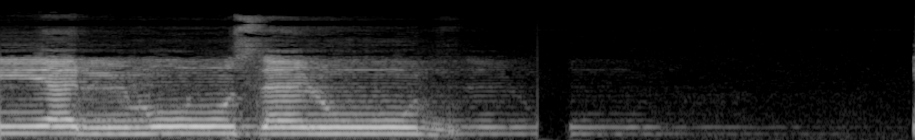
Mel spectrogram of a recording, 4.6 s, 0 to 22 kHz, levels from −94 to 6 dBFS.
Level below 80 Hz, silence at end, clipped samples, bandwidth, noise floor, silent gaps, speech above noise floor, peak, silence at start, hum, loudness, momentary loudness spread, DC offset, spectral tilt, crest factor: -68 dBFS; 1.65 s; under 0.1%; 14 kHz; -72 dBFS; none; 50 dB; -8 dBFS; 0 s; none; -22 LUFS; 20 LU; under 0.1%; -5.5 dB/octave; 18 dB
